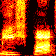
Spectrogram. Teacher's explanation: Well, that's got to be a dagesh lean because there's no doubling. We just have one P sound.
